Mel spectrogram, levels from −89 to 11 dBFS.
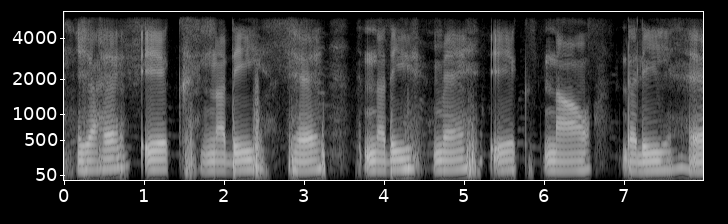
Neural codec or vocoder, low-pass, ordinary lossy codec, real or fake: none; 5.4 kHz; none; real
